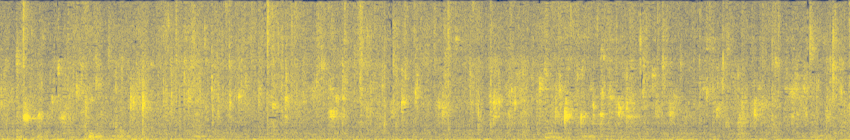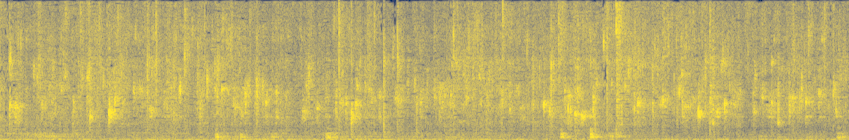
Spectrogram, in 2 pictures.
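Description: Cabbage cakes frying in hot mustard oil in a kadai: a steady sizzle full of quick crackles, with now and then the scrape of a metal spatula against the pan as the pieces are turned and lifted out.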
